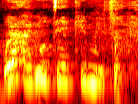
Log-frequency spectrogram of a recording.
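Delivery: high, urgent retold screaming; screaming at the driver. Passenger screaming at a speeding taxi driver, high and frantic. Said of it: "I was screaming, like".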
